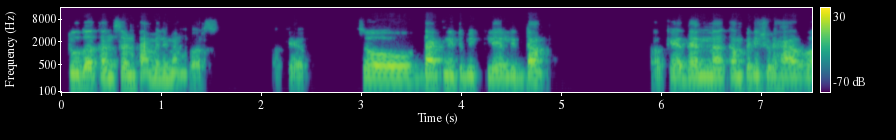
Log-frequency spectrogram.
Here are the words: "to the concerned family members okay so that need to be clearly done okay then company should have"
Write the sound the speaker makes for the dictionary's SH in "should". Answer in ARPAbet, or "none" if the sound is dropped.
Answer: SH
